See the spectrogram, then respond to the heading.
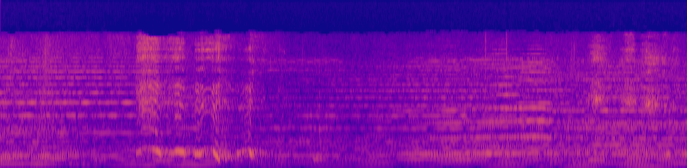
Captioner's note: sobbing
